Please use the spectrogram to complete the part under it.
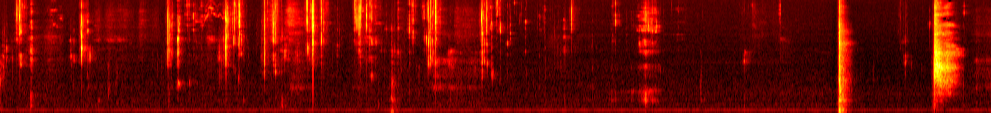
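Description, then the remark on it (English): Wet, clicky chewing sounds in irregular bursts, thin and slightly tinny, coming through a telephone receiver over a low steady hum, followed by two sharp louder clunks as the receiver is slammed down near the end. “There's a sound from the receiver, like chewing.”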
